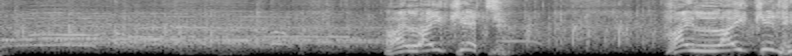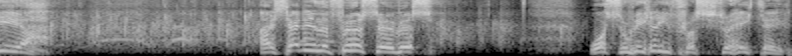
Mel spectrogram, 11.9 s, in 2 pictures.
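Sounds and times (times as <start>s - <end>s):
audience cheering: 0.0s - 9.2s
audience clapping: 0.0s - 11.2s
speech: 2.9s - 4.0s, 5.0s - 6.4s, 7.9s - 9.3s, 10.4s - 11.8s.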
